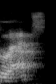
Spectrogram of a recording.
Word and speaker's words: Grazzt: like grats, like congrats.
